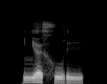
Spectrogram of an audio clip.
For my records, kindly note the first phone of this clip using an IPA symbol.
ʎ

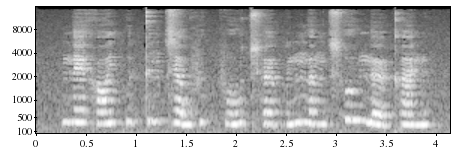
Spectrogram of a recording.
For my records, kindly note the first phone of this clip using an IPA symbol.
n̪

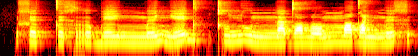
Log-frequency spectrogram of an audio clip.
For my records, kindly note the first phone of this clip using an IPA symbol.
ɬ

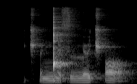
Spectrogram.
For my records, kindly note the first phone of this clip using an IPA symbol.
t͡ʃʼ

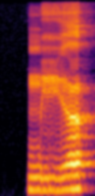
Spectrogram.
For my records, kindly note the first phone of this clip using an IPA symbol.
m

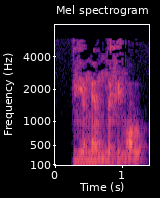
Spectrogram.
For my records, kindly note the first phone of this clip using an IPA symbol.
vʲ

